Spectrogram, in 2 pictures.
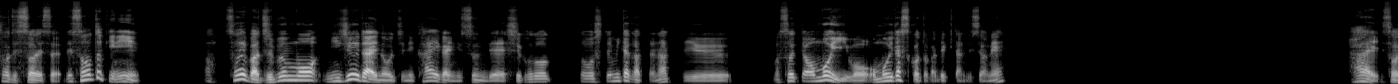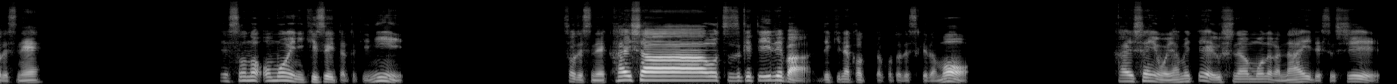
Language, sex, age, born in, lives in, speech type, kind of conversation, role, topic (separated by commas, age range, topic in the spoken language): Japanese, male, 25-29, Japan, Japan, conversation, podcast, guest, 後悔を前向きに変えた経験はありますか？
